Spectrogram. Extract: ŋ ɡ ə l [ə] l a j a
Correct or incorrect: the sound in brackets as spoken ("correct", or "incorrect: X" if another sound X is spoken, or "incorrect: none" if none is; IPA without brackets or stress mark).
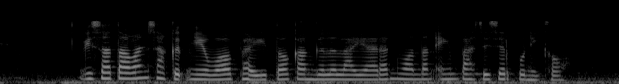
correct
